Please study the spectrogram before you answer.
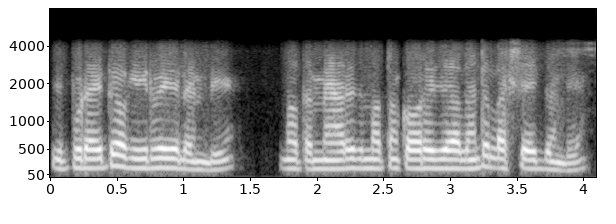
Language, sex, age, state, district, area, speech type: Telugu, male, 30-45, Telangana, Khammam, urban, conversation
